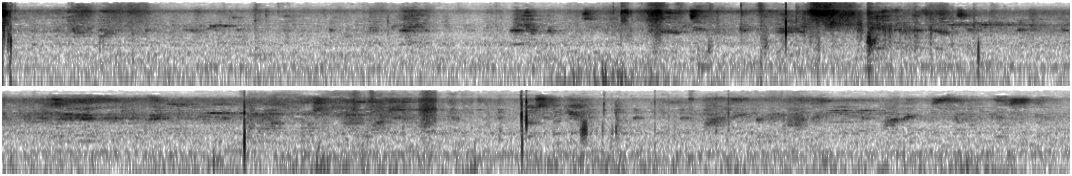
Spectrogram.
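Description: A puppy's claws click and scrape on a hard floor.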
